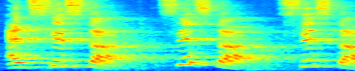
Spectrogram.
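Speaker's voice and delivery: high, loud sing-song calling into the cave; quacking call. Acted. The duck calls into the cave, high loud sing-song. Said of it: "She quacked".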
